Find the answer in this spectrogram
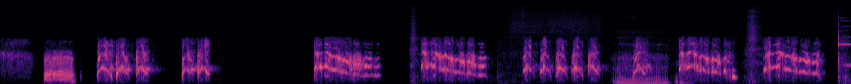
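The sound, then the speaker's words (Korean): A person vocally imitates a turkey fighting with the dog from the house across the street: rapid gobbling warbles in quick bursts alternate with yelps, whines and harsh barking sounds, loud, with brief pauses between flurries. “칠면조랑 앞집 강아지랑 싸우는 소리.”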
